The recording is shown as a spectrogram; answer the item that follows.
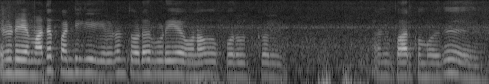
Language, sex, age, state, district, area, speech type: Tamil, female, 60+, Tamil Nadu, Viluppuram, rural, spontaneous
